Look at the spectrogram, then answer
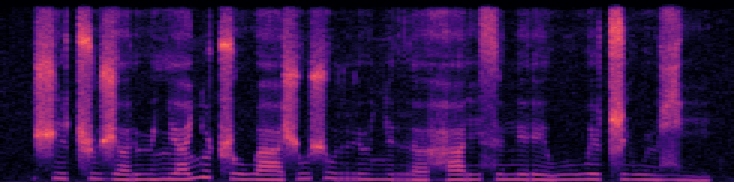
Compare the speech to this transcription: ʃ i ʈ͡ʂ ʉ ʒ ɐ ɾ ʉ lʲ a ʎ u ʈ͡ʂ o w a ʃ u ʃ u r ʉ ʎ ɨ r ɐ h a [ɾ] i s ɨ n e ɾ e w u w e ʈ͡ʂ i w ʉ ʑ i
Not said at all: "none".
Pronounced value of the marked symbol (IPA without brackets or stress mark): ɾ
